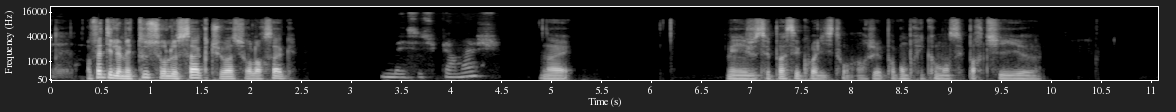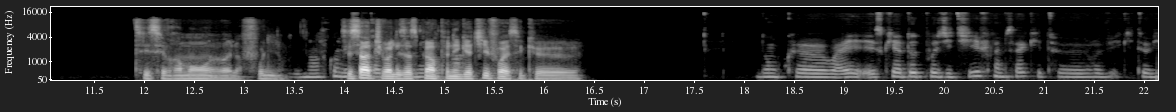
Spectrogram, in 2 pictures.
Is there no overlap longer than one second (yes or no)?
no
